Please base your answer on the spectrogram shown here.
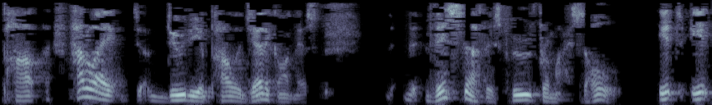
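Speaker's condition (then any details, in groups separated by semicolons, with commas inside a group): Stuttering; says not quick enough to answer questions on the spot; repeated sounds, repeated words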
